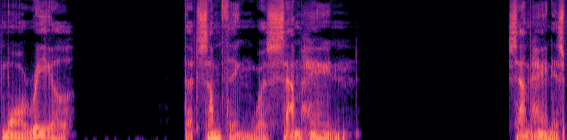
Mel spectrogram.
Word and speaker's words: Samhain: That something was Samhain. Samhain is pronounced SOW-win, like cow, but with an S.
